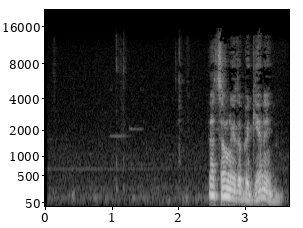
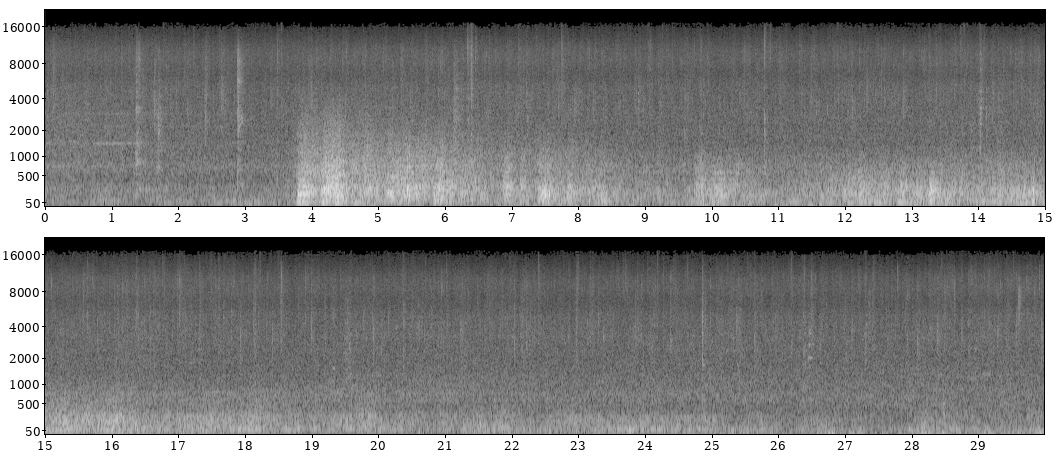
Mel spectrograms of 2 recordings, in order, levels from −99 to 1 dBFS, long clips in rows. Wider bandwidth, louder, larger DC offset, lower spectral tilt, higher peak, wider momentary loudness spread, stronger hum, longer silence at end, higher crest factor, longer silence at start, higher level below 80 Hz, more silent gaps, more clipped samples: second, 14.5 kHz vs 17.5 kHz; about the same, -26 LUFS vs -27 LUFS; neither; first, -6.5 dB/octave vs -5 dB/octave; second, -10 dBFS vs -2 dBFS; second, 6 LU vs 12 LU; neither; about the same, 0.1 s vs 0 s; about the same, 20 dB vs 24 dB; first, 2.45 s vs 0 s; second, -54 dBFS vs -36 dBFS; neither; neither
